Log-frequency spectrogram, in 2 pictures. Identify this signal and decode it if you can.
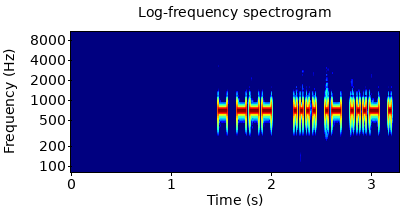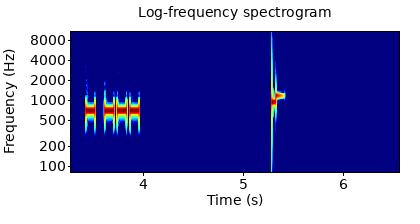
Morse code, heard as a keyed tone, about 37 wpm, 700 Hz. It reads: TO HAVE TO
